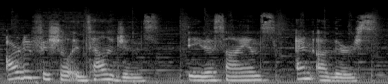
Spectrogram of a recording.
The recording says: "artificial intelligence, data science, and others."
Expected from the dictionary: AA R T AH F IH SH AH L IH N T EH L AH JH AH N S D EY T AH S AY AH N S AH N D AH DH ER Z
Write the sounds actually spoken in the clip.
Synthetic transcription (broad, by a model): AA R T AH F IH SH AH L IH N T EH L AH JH AH N S D EY T AH S AY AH N S AH N D AH DH ER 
